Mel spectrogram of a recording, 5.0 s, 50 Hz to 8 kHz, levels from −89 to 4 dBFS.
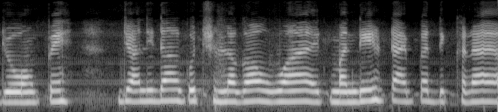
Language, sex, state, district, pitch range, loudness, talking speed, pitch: Hindi, female, Bihar, Sitamarhi, 245-260 Hz, -16 LUFS, 155 wpm, 250 Hz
